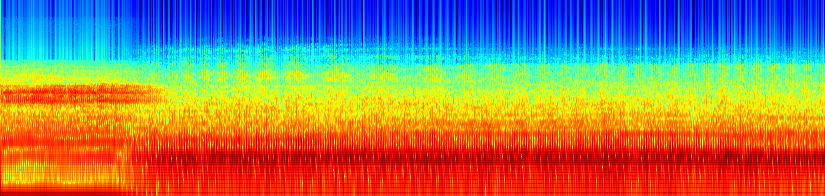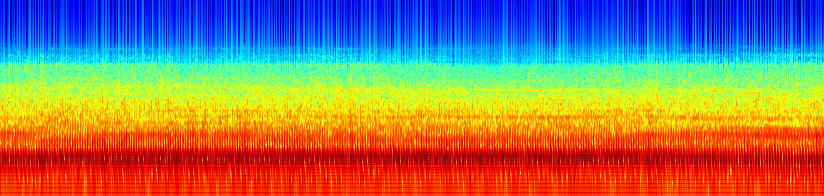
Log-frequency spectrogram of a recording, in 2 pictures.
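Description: ATV engine running steadily as the quad rides across snow, an even drone with little change in pitch. About a second in the sound changes abruptly to a deeper, fuller engine note.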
